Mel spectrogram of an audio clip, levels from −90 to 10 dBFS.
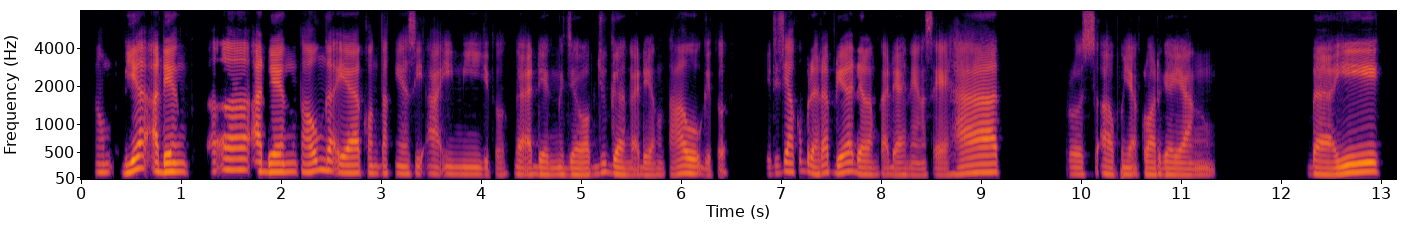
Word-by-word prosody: Nom 150 0 -6
dia 175 +11 +7
ada 165 - +5
yang 155 - -1
heeh, 190 +6 0
"Ada 160 -2 +4
yang 155 - -1
tau 150 0 +1
nggak, 180 -2 +1
ya, 140 -1 +4
kontaknya 130 -2 -6
si 125 +1 -7
A 125 -1 -5
ini?" 120 -1 -5
Gitu. 105 0 -13
Nggak 115 -2 -3
ada 120 +1 -6
yang 110 - -6
ngejawab 110 -1 -3
juga, 135 0 -3
nggak 105 -1 -6
ada 110 - -4
yang - - -11
tau, 125 +3 0
gitu, 105 - -9 0.5
jadi, 120 - -14
sih, 165 - +1
aku 155 - -11
berharap 140 -1 -2
dia 145 +5 +3
dalam 115 -2 -2
keadaan 110 -1 -5
yang 105 0 -7
sehat, 130 +9 +1 0.7
terus, 115 -1 -4
eee, 120 -2 -3
punya 115 0 -4
keluarga 115 0 -3
yang 110 0 -4 0.9
baik, 135 +8 +4
125 Hz, 180 wpm, -24 LUFS, 110-150 Hz, 0.9 s, dia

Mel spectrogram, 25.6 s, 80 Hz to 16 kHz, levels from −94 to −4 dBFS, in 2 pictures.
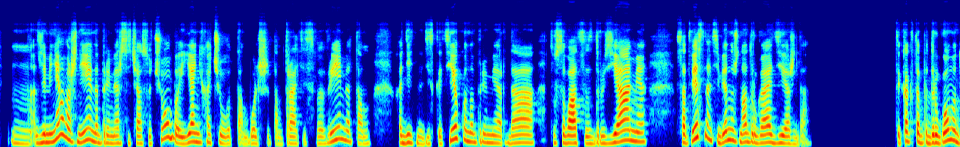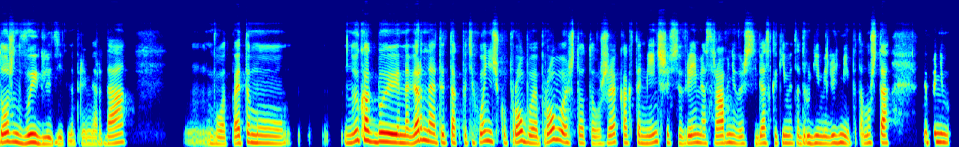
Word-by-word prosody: м, 170 -5 -9
для 190 +3 +2
меня 235 - +4
важнее, 240 - +2
например, 185 -4 -2
сейчас 175 -1 -5
учеба, 290 - +1
и - - +2
я 210 +6 +4
не 205 - -1
хочу 195 -2 -3
вот 170 +1 -6
там - - -9
больше 175 -1 -5
там - - -13
тратить 170 +1 -5
свое 170 -1 -9
время, 240 +6 +1
там 170 -5 -9 0.3
ходить 190 0 -1
на 170 - -6
дискотеку 250 - 0
например, 200 -5 -2
да, 190 +1 0 0.2
тусоваться 185 -1 +3
с - - -5
друзьями. 220 +6 +4 0.4
Соответственно 285 - +3
тебе 205 +2 +1
нужна 230 -5 +1
другая 195 -1 +2
одежда. 180 -3 -2 1.2
Ты - - -1
как-то 225 -2 +1
по-другому 195 +7 +3
должен 215 +1 +3
выглядеть 175 -3 +1
например, 80 0 -10
да, 185 +4 -1 0.8
м, 220 -4 -14
вот. 160 -1 -6
Поэтому, 180 0 -2 0.7
ну, 195 +4 0
и - - +2
как 250 -4 +5
бы, 210 -2 +8
наверное, 215 +5 +3
ты 195 +1 -2
так 190 0 -4
потихонечку 205 +3 -3
пробуя 195 -2 +1
пробуя 225 - +1
что-то, 180 -2 -7
уже 180 +3 -3
как-то 190 -2 -6
меньше 190 +4 -2
всё 185 -1 -8
время 185 +2 -1
сравниваешь 180 -1 -1
себя 185 - -3
с - - -10
какими-то 180 0 -5
другими 180 0 -1
людьми, 185 +1 -1
потому 185 +2 -7
что 190 0 0 0.4
ты 215 - -4
поним 205 0 +1
190 Hz, 160 wpm, -23 LUFS, 175-215 Hz, 1.2 s, бы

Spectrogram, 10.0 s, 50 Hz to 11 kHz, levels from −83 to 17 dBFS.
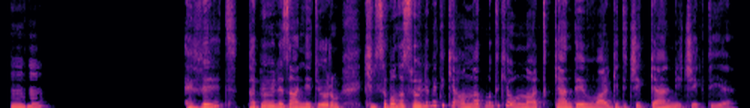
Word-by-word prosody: Hı 270 0 +2
hı. 275 +3 -4 1.8
Evet, 245 +9 +1
tabii 230 +5 0
öyle 285 -2 +3
zannediyorum. 225 -4 +2 0.3
Kimse 240 +3 0
bana 275 +2 +4
söylemedi 295 +6 +2
ki, 320 -3 -4
anlatmadı 290 +5 -2
ki, 375 - -2
onun 270 -2 0
artık 245 0 -2
kendi 250 -2 +2
evi 235 -1 +3
var, 220 -1 +1
gidecek, 200 -1 -6
gelmeyecek 185 -6 -2
diye. 145 -3 -8
245 Hz, 120 wpm, -25 LUFS, 215-280 Hz, 1.8 s, bana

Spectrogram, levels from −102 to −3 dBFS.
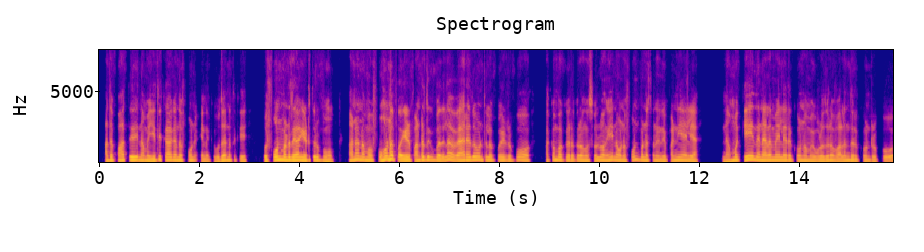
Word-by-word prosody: அத 165 +3 +1 0.2
பார்த்து 195 +2 +1 0.2
நம்ம 165 -2 0
எதுக்காக 205 +2 0
அந்த 175 -1 +1
ஃபோன் 175 0 -4 0.2
எனக்கு 125 0 -7
உதாரணத்துக்கு 170 -1 -1 0.4
ஒரு 150 - +3
ஃபோன் 210 +2 +5
பண்ணுறதுக்காக 195 -1 +5
எடுத்துருப்போம். 165 -8 -1 0.4
ஆனா 215 +5 +2
நம்ம 190 -3 +1
ஃபோன 185 +6 +3 0.4
எ - - +6 0.2
பண்ணுறதுக்கு 195 +4 +1
பதிலா, 180 +7 +2 0.2
வேற 170 +3 +3
ஏதோ 215 +2 +2
ஒண்ணத்துல 190 -3 -1
போயிட்டுருப்போம். 175 +2 -2 0.4
அக்கம் 200 +7 -2
பக்கம் 180 -2 -1
இருக்கிறவங்க 165 -1 -1
சொல்லுவாங்க 175 +1 0
"ஏய்! 210 - -1
நான் 185 -2 0
உன்னை 150 -3 -2
ஃபோன் 210 +2 -3
பண்ண 185 -3 0
சொன்னனே. 155 -3 -3
பண்ணியா? 185 +4 -1
இல்லையா?" 155 -3 0 0.6
நமக்கே 190 - +1
இந்த 210 - 0
நெலைமையில 185 0 +1
இருக்கோம். 160 0 -3
நம்ம 155 -1 -2
இவ்வளோ 145 +1 -1
தூரம் 165 -1 0
வளர்ந்துருக்கோம்ன்றப்போ, 150 -3 -4
175 Hz, 160 wpm, -22 LUFS, 160-190 Hz, 0.6 s, எ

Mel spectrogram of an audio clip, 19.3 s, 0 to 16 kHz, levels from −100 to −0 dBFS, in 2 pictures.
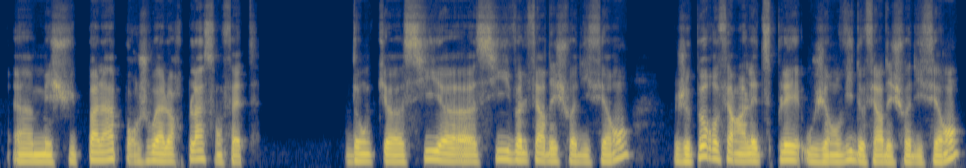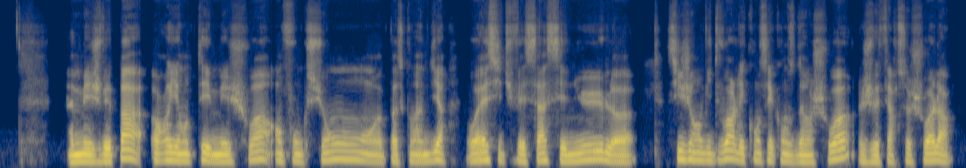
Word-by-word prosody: heu, 110 -2 +2
mais 110 0 +4
je 105 - -4
suis 115 - -6
pas 130 +4 +2
là 140 +3 +2
pour 105 0 -4
jouer 120 +4 +2
à - - +5
leur 115 -1 +1
place 145 -3 0
en 105 - -2
fait. 100 -1 -4 0.8
Donc, 115 +1 0
heu, 105 -1 +4
si, 140 +6 +1
heu, 110 -2 +4
s'ils 140 +6 -3
veulent 120 -2 +3
faire 120 -1 +1
des 110 - +2
choix 110 0 -2
différents, 110 - -2 0.4
je 110 +1 +1
peux 145 - +3
refaire 140 -7 +1
un 115 0 +3
let's 115 -1 +1
play 130 -1 +3
où 110 - -1
j'ai 105 +1 +2
envie 105 +5 +1
de 110 -3 +2
faire 100 +1 +1
des 95 - +1
choix 100 +2 -1
différents, 100 - +1 0.7
mais 110 +1 +5
je 105 - -3
vais 110 0 +4
pas 150 +5 +1
orienter 120 -1 +1
mes 110 0 +2
choix 135 +6 -3
en 115 - 0
fonction, 125 +4 -3
heu, - - -3
parce - - -4
qu'on - - -5
va - - 0
me 110 - +1
dire: 130 +2 0 0.2
«Ouais, 120 +2 +3
si 125 -3 -7
tu 120 - -15
fais 115 -4 0
ça 120 +3 -1
c'est 110 -2 -2
nul, 130 +3 +1
heu». - - +2 0.3
Si 140 - -3
j'ai 140 - -1
envie 120 -2 -2
de 120 - -11
voir 150 +1 +2
les 115 -3 -1
conséquences 120 -3 -4
d'un 105 -1 0
choix, 140 - 0
je 105 +1 -5
vais 105 - -1
faire 110 -4 -6
ce 115 - -5
choix 115 +3 +1
là. 115 -2 0
115 Hz, 235 wpm, -21 LUFS, 110-130 Hz, 0.8 s, à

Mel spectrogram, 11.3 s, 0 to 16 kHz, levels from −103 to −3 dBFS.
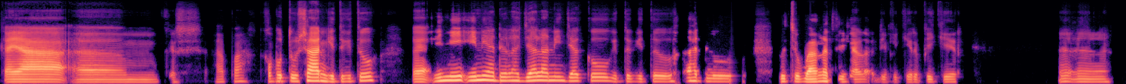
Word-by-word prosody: kayak, 110 0 +5 0.9
mmm, 100 0 -9
kes - - -15 0.4
apa, 115 +2 -9 0.3
keputusan 135 +4 +4
gitu-gitu, 125 +5 -3 0.5
kayak, 115 0 +1
"Ini 165 +3 +5 0.2
ini 180 +2 +6
adalah 160 -1 0
jalan 165 +1 +4
ninjaku!" 150 -2 -3 0.2
Gitu-gitu. 120 -1 -8 0.3
Aduh, 135 -4 -2 0.6
lucu 120 0 -1
banget 120 +3 +5
sih 115 - -5
kalau 105 0 -3
dipikir-pikir. 105 +2 -9 1.0
Heeh. 115 -1 -6
120 Hz, 105 wpm, -22 LUFS, 110-145 Hz, 1.0 s, ini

